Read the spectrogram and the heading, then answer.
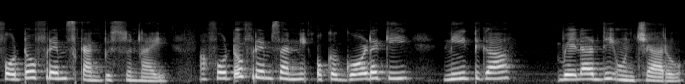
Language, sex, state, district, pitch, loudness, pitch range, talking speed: Telugu, female, Telangana, Mahabubabad, 245 Hz, -13 LUFS, 205-275 Hz, 115 wpm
